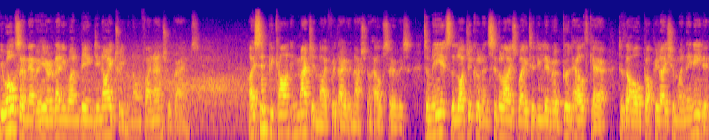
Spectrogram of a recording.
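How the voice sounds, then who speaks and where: A man with an English accent and a medium pitch talks at a fairly quick pace with ordinary pitch variation, over noticeable background noise and audible room echo. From England. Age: 60s. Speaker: expatriate sharing healthcare experience. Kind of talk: personal testimony.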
